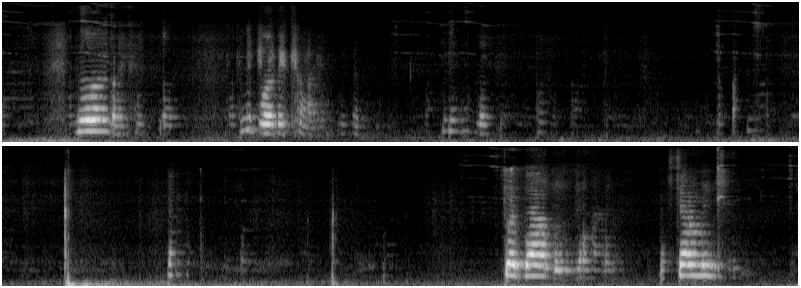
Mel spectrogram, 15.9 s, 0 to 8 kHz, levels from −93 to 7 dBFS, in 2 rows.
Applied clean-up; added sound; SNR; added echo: neural mask model DeepFilterNet 3.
